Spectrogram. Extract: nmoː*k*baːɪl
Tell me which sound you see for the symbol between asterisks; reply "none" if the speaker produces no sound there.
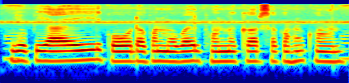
none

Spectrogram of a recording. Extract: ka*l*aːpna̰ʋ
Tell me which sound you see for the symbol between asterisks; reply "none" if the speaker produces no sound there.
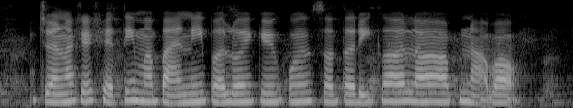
l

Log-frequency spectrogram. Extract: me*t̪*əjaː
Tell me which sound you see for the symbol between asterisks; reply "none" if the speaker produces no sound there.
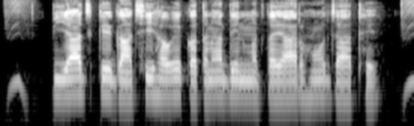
t̪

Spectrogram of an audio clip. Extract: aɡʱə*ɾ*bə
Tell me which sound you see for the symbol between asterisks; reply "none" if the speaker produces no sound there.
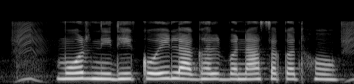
l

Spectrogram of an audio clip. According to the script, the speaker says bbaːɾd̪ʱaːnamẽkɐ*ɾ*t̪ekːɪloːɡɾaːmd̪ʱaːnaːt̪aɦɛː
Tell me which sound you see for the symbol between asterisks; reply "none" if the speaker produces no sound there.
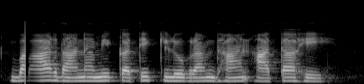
none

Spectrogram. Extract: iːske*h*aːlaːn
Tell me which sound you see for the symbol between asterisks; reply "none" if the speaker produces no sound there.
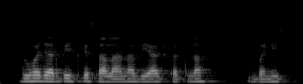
s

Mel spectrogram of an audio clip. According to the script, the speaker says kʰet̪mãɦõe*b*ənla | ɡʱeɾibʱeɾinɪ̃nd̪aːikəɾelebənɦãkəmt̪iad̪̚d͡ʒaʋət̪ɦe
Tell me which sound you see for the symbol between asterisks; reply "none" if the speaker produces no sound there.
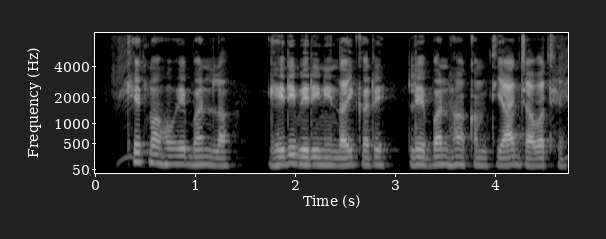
b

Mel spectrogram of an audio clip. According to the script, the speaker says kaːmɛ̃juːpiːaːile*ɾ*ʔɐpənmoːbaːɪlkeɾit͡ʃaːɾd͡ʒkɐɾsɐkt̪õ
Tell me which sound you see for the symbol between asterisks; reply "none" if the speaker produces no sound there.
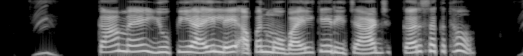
none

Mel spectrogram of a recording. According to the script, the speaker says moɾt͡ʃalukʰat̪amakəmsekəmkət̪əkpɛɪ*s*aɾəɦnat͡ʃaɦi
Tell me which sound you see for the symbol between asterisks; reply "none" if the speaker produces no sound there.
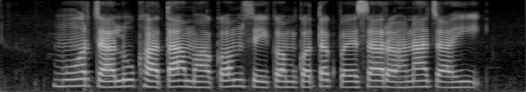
s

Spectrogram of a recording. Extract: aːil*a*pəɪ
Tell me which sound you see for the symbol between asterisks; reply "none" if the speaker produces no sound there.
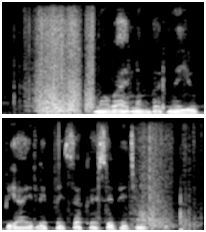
e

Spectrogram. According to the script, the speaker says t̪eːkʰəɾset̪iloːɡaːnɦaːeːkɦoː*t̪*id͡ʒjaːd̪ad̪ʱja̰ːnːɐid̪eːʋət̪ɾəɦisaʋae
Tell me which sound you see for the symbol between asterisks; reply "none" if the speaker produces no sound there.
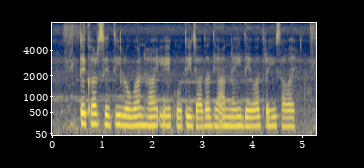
t̪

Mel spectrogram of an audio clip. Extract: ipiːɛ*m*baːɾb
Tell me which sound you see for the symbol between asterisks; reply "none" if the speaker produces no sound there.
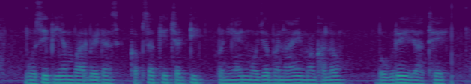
m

